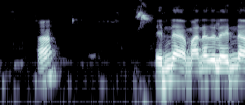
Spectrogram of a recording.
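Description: Conversational speech in Tamil: a short spoken word about half a second in, a pause, then talking starting again about a second and a half in. A brief high chirp sounds in the pause.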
